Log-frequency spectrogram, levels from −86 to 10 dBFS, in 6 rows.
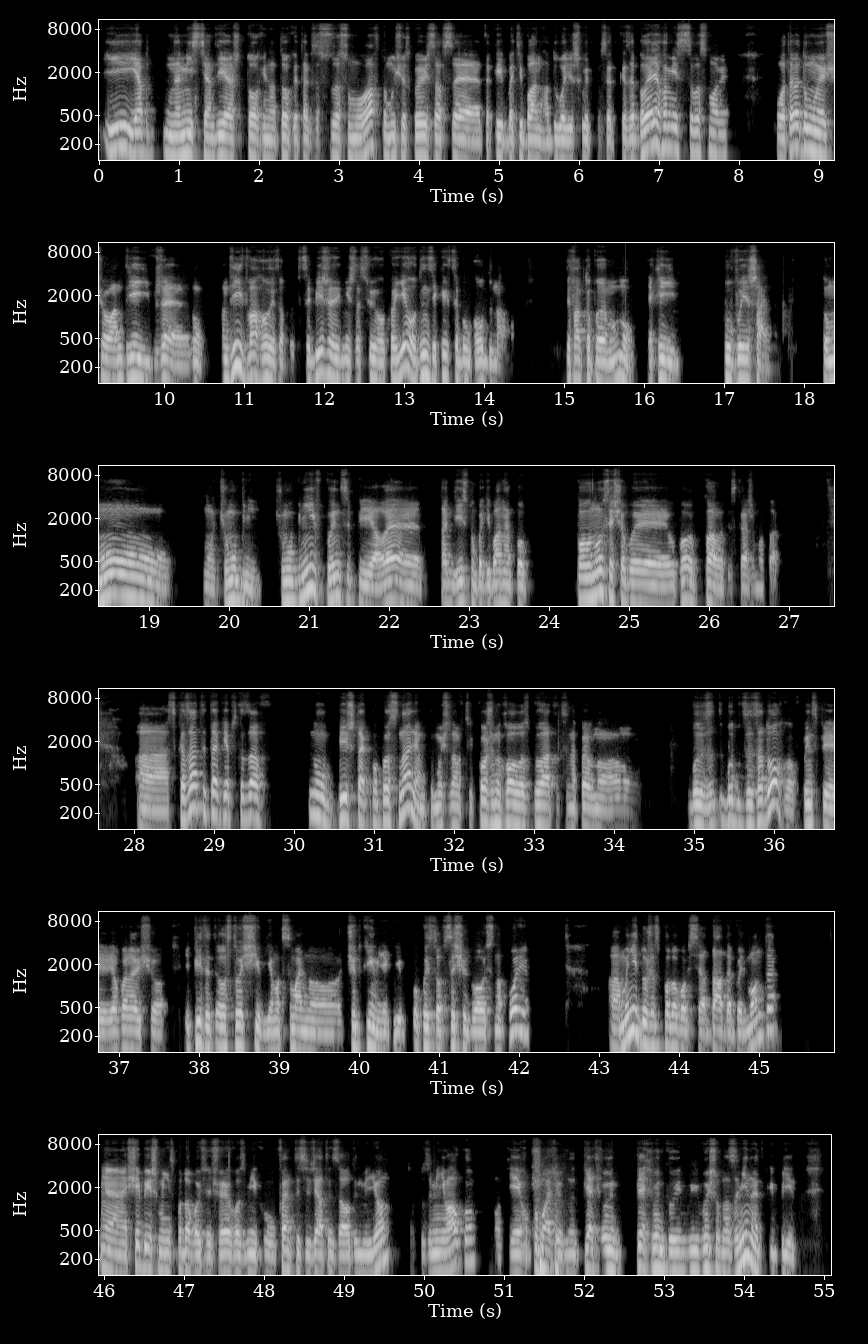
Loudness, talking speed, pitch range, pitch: -16 LUFS, 165 wpm, 120-145 Hz, 125 Hz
